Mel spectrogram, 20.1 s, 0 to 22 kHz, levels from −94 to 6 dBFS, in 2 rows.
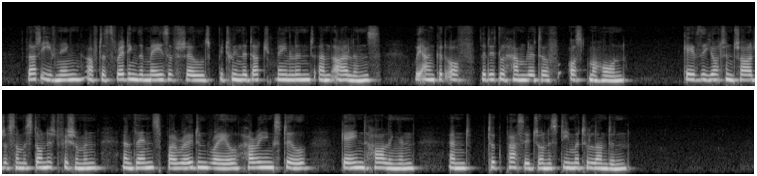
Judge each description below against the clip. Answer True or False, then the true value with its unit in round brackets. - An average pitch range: False (1.5 semitones)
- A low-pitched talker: False (210 Hz)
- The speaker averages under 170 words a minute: True (155 wpm)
